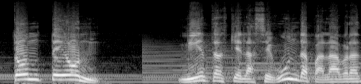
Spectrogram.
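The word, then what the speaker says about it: τὸν θεόν: palabra Dios precedida por el artículo definido se pronuncia tonteón mientras que la segunda Palabra de Dios sin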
